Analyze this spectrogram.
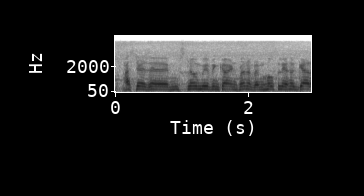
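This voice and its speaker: Very fast, flat, monotone delivery from a high-pitched man over noticeable background noise. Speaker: sim racing league commentator. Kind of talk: live commentary. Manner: halting, stumbling over words.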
